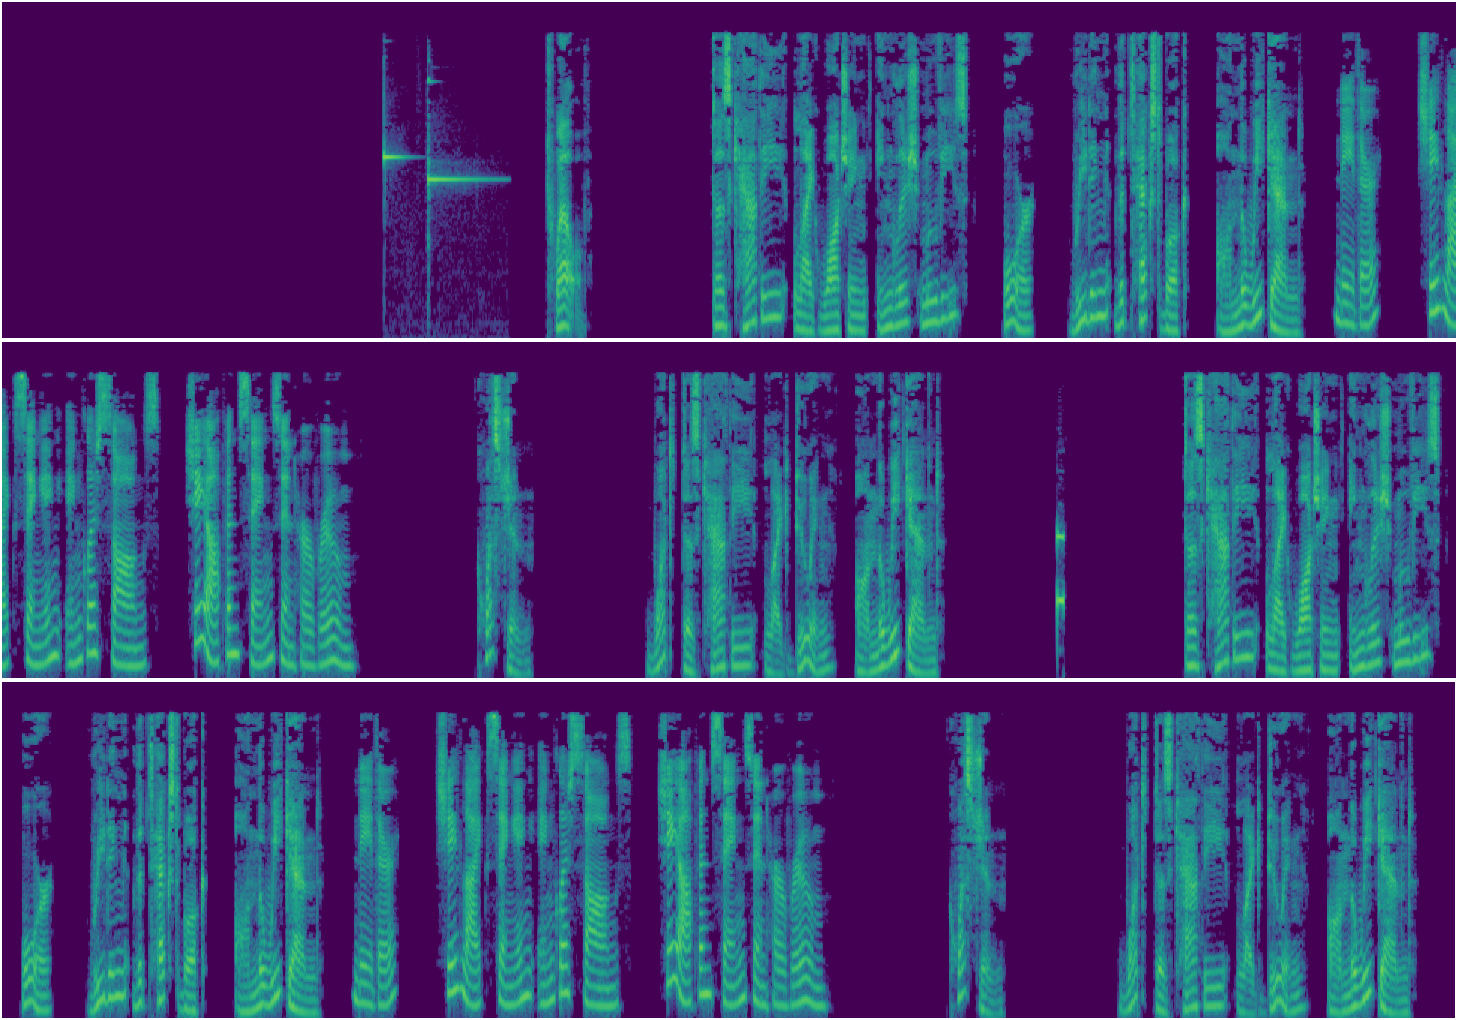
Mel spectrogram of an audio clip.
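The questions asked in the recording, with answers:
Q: What does Kathy like doing on the weekend?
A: Singing English songs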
